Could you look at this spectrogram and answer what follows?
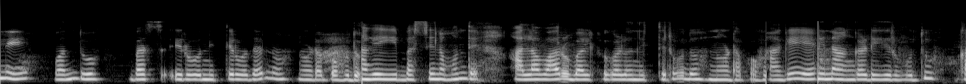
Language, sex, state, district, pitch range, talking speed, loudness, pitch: Kannada, female, Karnataka, Bellary, 220-245 Hz, 125 wpm, -16 LUFS, 230 Hz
